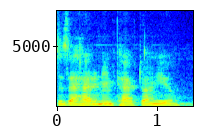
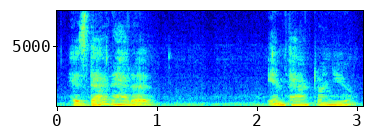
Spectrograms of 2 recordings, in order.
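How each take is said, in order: First: It is said in a flat, monotone voice. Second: It is said slowly in a concerned tone. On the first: The question draws only surface-level answers. The speaker calls it wrong. "monotone voice" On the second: The question makes the listener feel emotional. The speaker calls it right. "my tone shifts into that concerned tone"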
